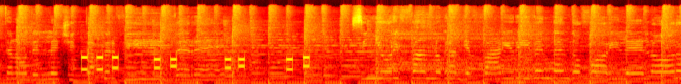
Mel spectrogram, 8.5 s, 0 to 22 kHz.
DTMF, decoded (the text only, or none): 225 47 47 18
